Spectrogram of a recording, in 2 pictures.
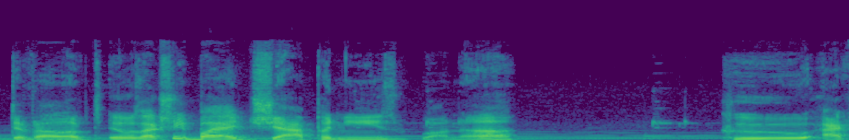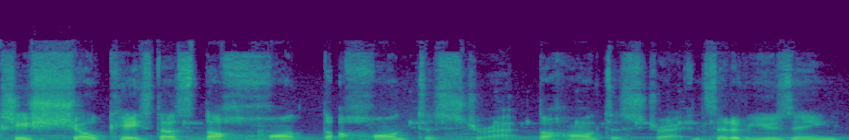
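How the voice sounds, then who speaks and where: A man's voice: mid-range voice, animated, moderate pace, a bit bright. A man giving casual co-commentary on a video game speedrun, often circling back to repeat and correct his phrases. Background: video game music.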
